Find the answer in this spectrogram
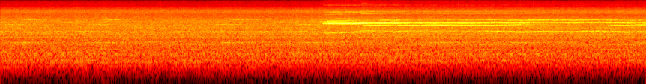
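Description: Trains moving slowly through a covered station platform: a steady rolling rumble, then about five seconds in a louder, high-pitched squeal of several steady tones from train wheels on the rails that carries on to the end.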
